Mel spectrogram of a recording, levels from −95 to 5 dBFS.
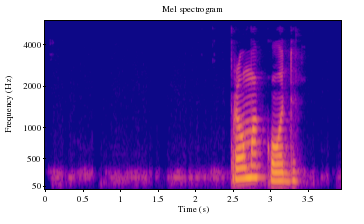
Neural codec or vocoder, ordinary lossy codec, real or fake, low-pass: none; none; real; 5.4 kHz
